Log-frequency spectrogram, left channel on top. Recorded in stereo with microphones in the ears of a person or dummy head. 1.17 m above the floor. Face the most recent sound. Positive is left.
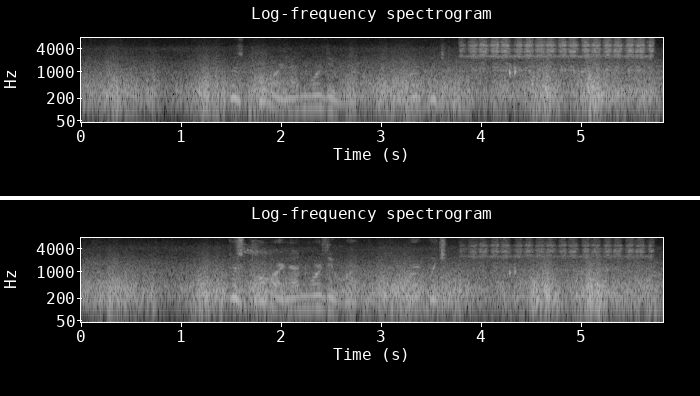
turn(degrees=25)  # may be behind; listen again after turning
